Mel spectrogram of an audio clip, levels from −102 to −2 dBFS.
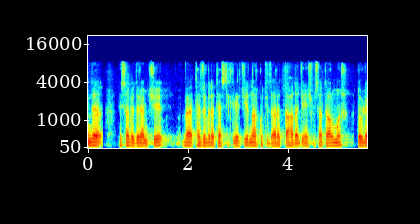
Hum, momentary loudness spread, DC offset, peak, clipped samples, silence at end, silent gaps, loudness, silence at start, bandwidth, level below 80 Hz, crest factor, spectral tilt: none; 7 LU; under 0.1%; -2 dBFS; under 0.1%; 0 s; none; -21 LUFS; 0 s; 8.8 kHz; -56 dBFS; 18 dB; -7 dB/octave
